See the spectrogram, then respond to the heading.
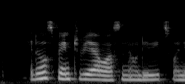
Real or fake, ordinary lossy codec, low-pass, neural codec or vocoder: real; none; none; none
